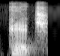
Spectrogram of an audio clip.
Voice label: "hedge", Indian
